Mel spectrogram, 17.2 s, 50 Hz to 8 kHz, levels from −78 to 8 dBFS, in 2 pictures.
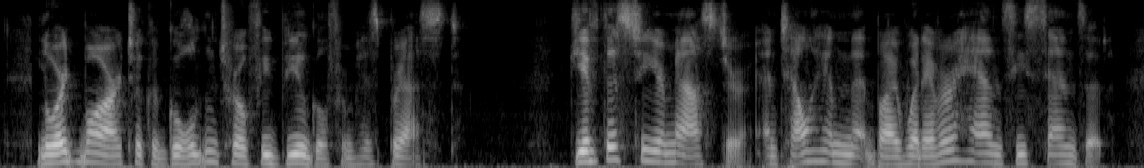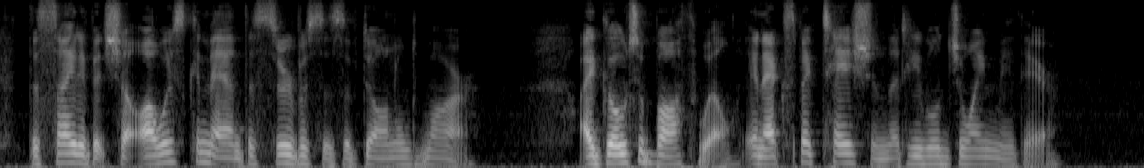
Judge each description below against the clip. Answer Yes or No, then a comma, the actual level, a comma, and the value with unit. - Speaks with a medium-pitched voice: Yes, medium, 145 Hz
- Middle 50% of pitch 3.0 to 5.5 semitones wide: Yes, average, 3.3 semitones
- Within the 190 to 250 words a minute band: No, average, 170 wpm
